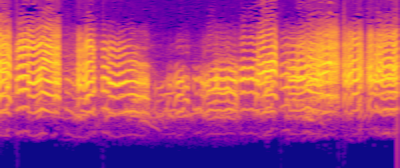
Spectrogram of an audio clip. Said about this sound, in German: Ich glaube, dieser, wo sich die Stimme überschlägt am Ende, kann man schon erkennen, zu welcher Vogelgruppe es gehört. Es passt natürlich zur heutigen Episode. Na klar. Es ist natürlich eine Möwe, so viel sei schon mal verraten.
